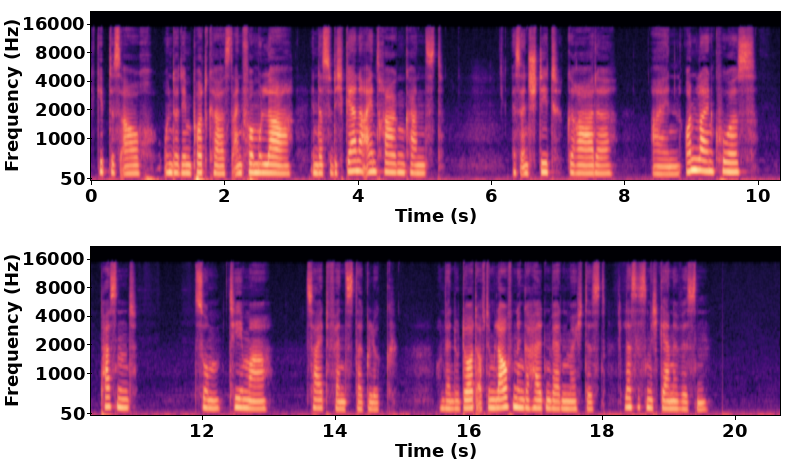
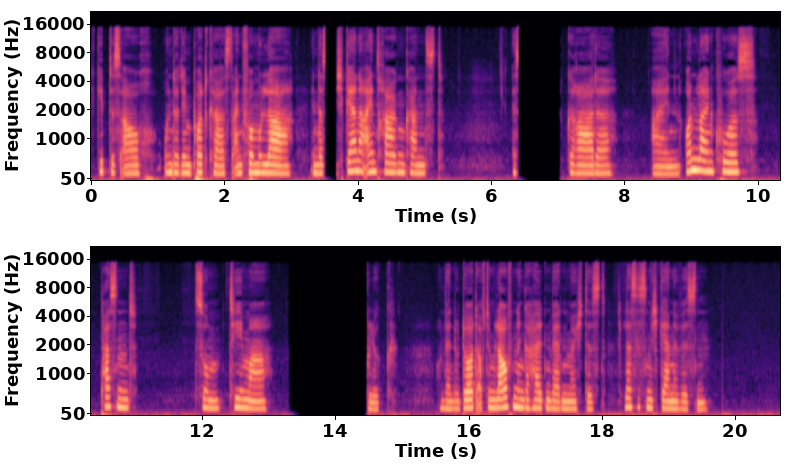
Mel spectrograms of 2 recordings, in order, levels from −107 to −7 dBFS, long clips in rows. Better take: first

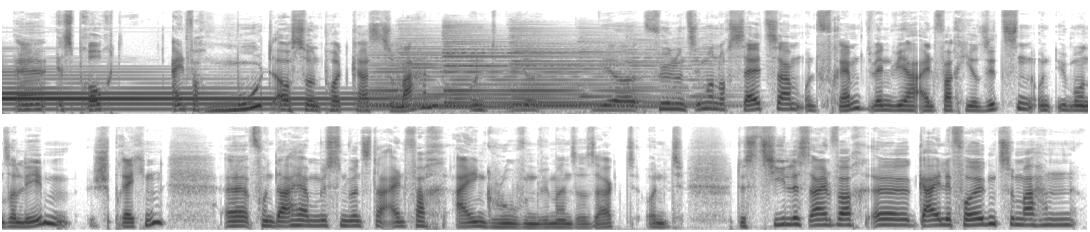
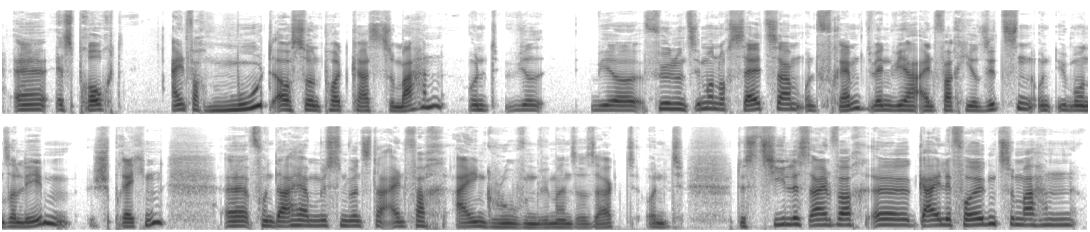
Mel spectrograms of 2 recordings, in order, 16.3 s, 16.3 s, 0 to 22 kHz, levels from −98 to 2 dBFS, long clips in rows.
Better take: second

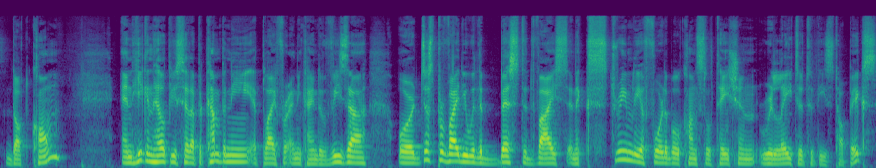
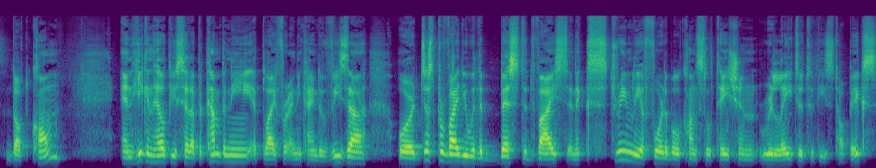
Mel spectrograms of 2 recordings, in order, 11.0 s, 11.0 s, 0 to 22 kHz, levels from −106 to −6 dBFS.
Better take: first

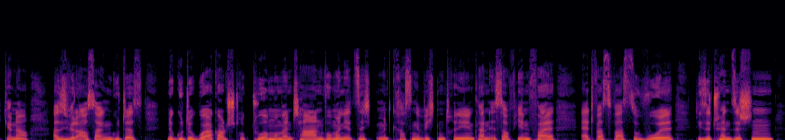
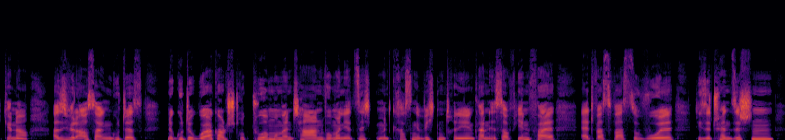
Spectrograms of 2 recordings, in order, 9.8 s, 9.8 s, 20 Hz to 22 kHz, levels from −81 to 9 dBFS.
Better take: first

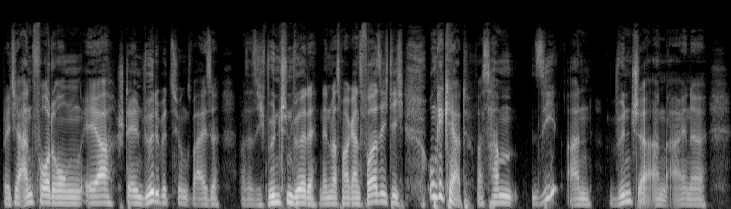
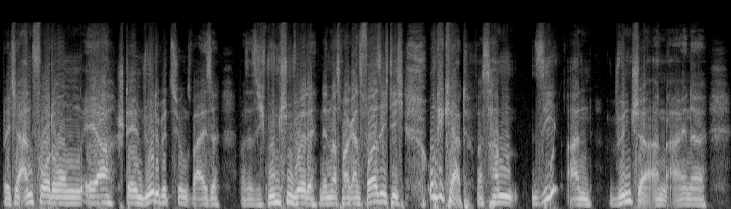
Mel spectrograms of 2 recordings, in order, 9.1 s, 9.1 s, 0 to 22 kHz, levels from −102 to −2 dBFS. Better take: first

